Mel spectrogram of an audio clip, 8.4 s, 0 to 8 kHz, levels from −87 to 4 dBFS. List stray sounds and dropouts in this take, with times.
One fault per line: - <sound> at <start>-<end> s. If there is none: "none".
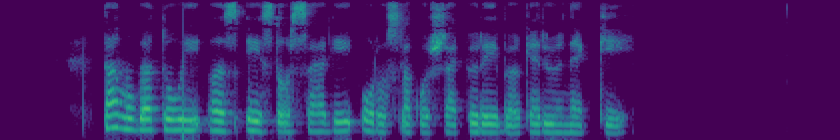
none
